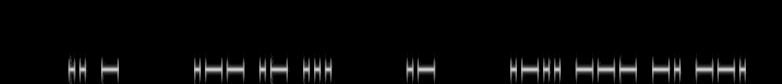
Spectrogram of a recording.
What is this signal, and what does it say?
Morse code, heard as a keyed tone, about 22 wpm, 700 Hz. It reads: IT WAS A LONG
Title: 2x Word-Spacing - Sentences from Top 500 Words - 22wpm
